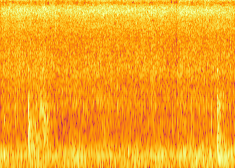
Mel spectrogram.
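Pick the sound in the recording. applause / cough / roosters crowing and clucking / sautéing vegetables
sautéing vegetables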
